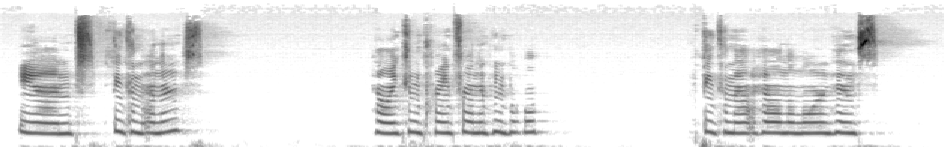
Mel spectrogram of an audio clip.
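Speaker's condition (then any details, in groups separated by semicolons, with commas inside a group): Muscular dystrophy; Desmin myofibrillar myopathy, slow progressive muscle wasting, began with frequent falls, weight loss, weak arms, pacemaker; 10 to 12 years since diagnosis, full-time wheelchair, night respirator, likely full-time respirator later, daily help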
